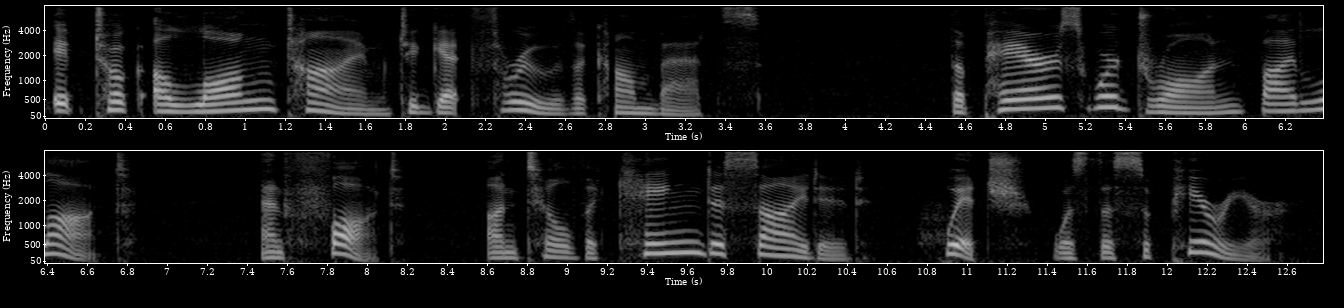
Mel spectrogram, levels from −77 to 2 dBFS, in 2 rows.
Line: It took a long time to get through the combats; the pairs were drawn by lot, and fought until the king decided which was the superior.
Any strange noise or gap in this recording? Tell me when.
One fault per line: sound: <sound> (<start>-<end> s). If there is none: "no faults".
sound: dropout (2.8-2.8 s)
